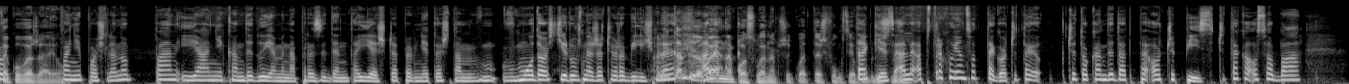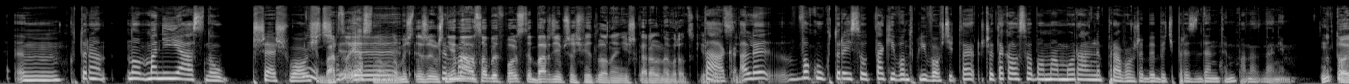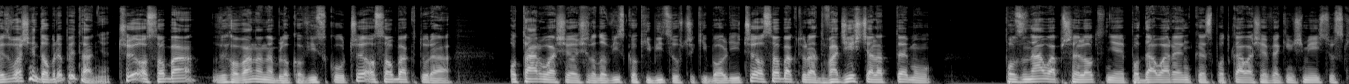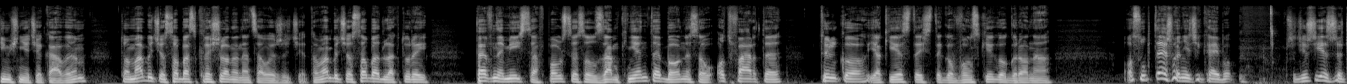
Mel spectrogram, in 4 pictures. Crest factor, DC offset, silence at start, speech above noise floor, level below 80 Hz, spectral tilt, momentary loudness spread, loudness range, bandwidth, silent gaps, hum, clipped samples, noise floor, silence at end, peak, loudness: 18 dB; under 0.1%; 0 s; 42 dB; -44 dBFS; -4.5 dB/octave; 7 LU; 3 LU; 17 kHz; none; none; under 0.1%; -61 dBFS; 0 s; 0 dBFS; -18 LUFS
